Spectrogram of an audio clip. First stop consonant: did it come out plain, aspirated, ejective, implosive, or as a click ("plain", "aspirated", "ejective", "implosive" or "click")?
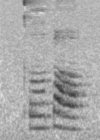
ejective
